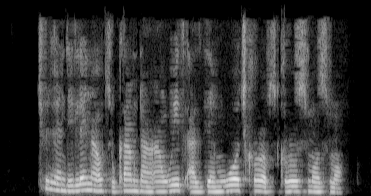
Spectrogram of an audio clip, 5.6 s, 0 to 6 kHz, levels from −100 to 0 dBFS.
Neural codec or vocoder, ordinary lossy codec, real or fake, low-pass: none; AAC, 24 kbps; real; 5.4 kHz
